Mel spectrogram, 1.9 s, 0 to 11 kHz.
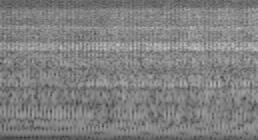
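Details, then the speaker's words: New KINGS 2kVA generator, first pull on choke, economy switch off, unloaded: even, steady single-cylinder putter at idle with no misses, knocks or hunting, fairly quiet, no smoke; running healthy. "that's freaking unbelievable it's not that loud I don't know if you can hear me talking over top of it but it's really not that loud"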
